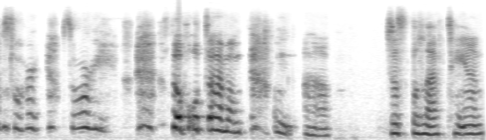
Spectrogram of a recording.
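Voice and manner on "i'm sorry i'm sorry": high, pained cry. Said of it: "as I'm screaming and yelling".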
